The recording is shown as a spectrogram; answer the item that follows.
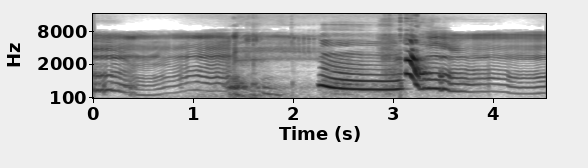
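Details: A Staffordshire Bull Terrier producing funny noises: a quiet wavering moan that dips and rises, then a loud steady whine of nearly a second ending in a sharp upward yelp and a trailing wail.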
